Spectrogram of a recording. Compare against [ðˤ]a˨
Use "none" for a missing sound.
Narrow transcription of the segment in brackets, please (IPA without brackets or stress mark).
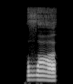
ðˤ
